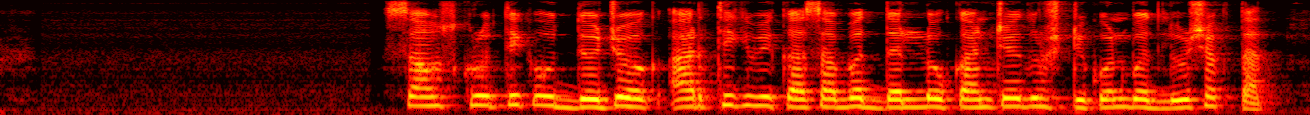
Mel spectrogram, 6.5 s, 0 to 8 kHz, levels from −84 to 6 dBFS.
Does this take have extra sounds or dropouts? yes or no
no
